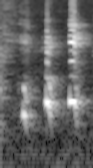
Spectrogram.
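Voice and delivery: loud high jackal cackle; high sly cackle. Acted. Jackal gloating over his trick, high cackle. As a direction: cackle at the clever plan.

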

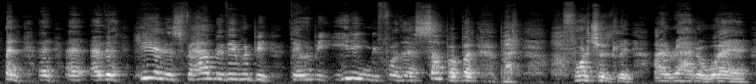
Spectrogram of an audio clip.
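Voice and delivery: stammering, breathless tiger; flustered tiger. Acted. Tiger telling the monkey his escape, stammering and shaken. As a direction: blurt it out still shaken.

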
